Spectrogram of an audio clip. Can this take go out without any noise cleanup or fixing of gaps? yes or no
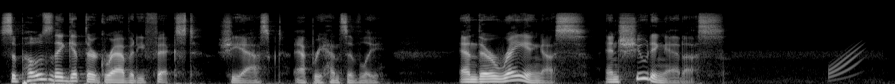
no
